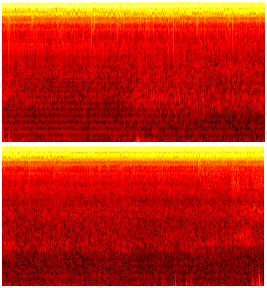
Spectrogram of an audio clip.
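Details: Noisy male cicada in Ruch, Oregon, calling to attract females from a Pacific Madrone shedding bark in June; an unbroken, shrill high buzz holds steady throughout, with a few faint low knocks.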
